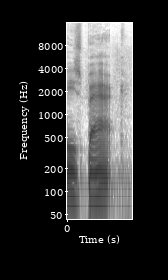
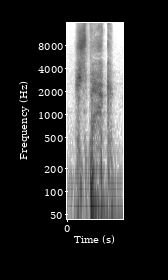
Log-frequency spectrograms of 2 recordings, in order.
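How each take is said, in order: First: It is said plainly, without a gasp. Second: It is said with a gasp, like Cornelius Fudge.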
